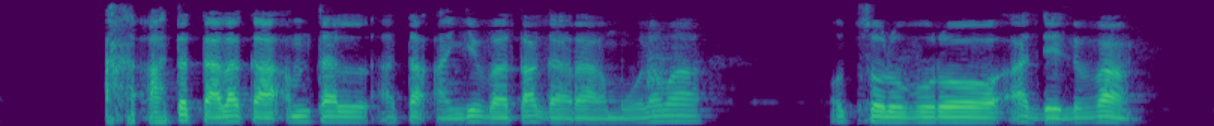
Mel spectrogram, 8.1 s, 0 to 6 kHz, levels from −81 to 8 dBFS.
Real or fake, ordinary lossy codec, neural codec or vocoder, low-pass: real; AAC, 32 kbps; none; 5.4 kHz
